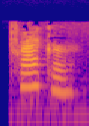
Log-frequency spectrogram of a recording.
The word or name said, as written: tracker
